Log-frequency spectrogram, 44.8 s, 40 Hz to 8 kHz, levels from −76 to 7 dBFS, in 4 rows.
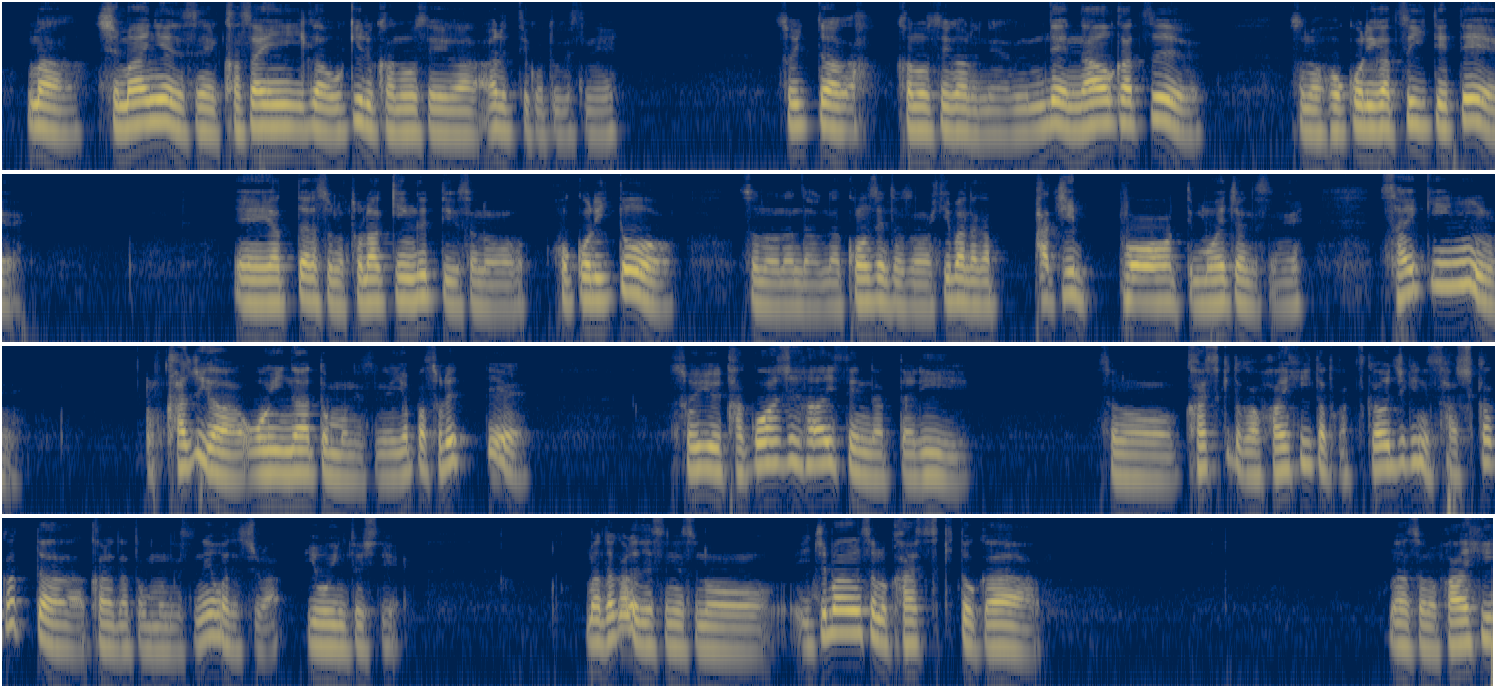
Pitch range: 135-170 Hz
